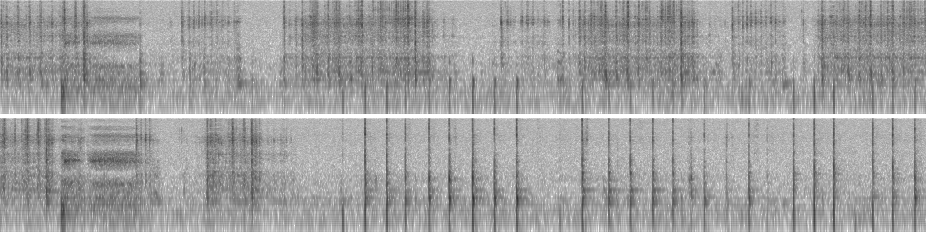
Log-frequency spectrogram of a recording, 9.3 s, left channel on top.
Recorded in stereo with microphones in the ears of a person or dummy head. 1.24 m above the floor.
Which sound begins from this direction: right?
Breathing, at 0.6 s.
